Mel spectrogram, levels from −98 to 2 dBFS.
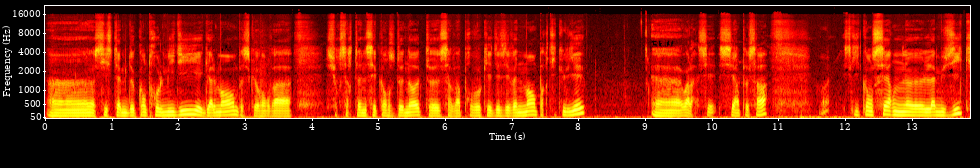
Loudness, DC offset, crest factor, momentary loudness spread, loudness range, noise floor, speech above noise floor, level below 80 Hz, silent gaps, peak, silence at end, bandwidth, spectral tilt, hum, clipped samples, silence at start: -21 LUFS; under 0.1%; 16 dB; 15 LU; 3 LU; -46 dBFS; 25 dB; -44 dBFS; none; -6 dBFS; 0 s; 17 kHz; -5.5 dB/octave; none; under 0.1%; 0.05 s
